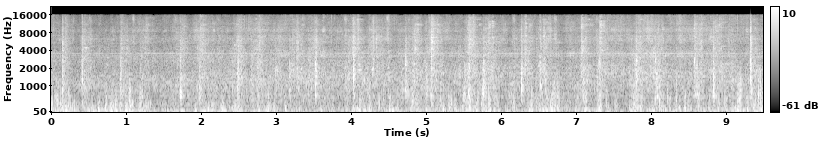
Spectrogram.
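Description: Narrow-gauge passenger train rolling along the track: a steady low rumble from the cars with frequent, irregular clicks and knocks of wheels on rail joints.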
